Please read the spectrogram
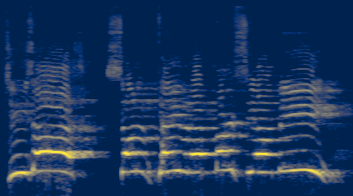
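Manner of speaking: shouted high and loud, slow and pleading; a beggar's full-throated plea for mercy; desperate cry for mercy. Retold or imitated. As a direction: cry out to Jesus with all your might. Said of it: "They cried out with all their might".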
